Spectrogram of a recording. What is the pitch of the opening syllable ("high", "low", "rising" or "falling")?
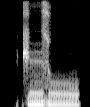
low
